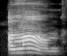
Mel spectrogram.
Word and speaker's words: alarm: alarm alarm alarm al 우리는 이제 알람식에 이렇게 하는데 영어 바로는 알람이라기보다는 얼람이에요. 다시 한번 잘 듣고 따라서 해 보세요. 알람보다는 얼람 해야 돼요.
